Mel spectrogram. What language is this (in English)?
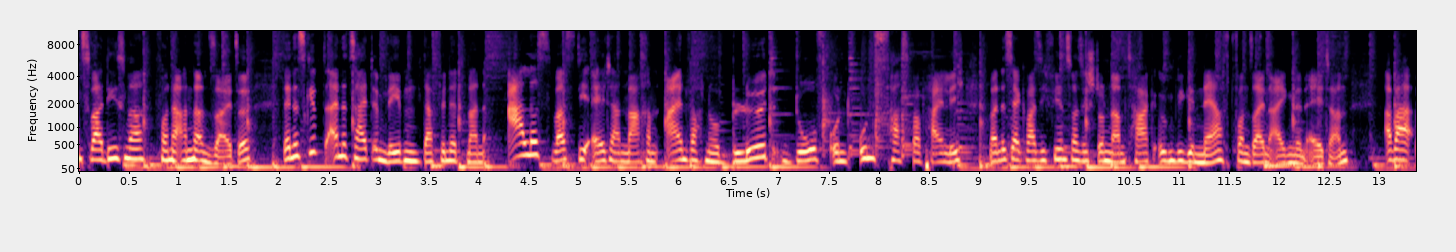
German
